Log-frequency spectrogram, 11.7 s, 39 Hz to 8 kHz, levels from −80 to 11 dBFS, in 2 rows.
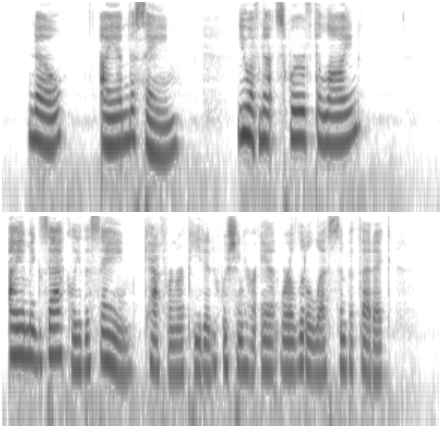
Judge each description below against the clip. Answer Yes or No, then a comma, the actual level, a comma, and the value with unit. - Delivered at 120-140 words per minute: Yes, slow, 135 wpm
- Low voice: No, high, 195 Hz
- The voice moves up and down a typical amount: No, wide, 5.8 semitones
